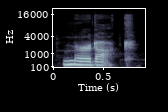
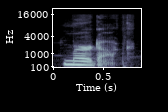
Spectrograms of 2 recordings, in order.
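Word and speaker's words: Murdaugh: have said this earlier it's Alec Murdock Alec Murdock I don't even like to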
